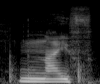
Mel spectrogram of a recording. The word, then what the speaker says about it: knife: KNIFE चाकू की spelling में आप क्या लिखते हो? KNIFE, और इसको बोलते क्या हो? नाइफ। क्या बोलते हो? नाइफ। नाइफ तो NIF ही हो गया, NIFE ही हो गया। के क्या हो गया? तो आप तुरंत कह दोगे सर के क्या है? साइलेंट है। के क्या है यहाँ पर? साइलेंट है।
